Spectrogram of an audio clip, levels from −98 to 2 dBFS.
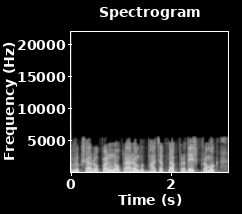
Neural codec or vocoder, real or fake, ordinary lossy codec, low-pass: codec, 24 kHz, 1.2 kbps, DualCodec; fake; none; 5.4 kHz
